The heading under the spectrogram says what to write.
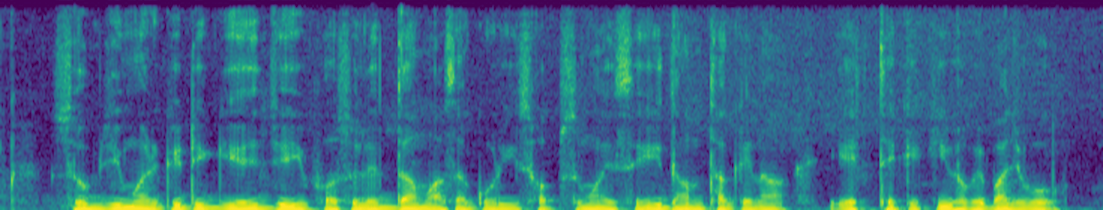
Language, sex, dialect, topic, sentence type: Bengali, male, Standard Colloquial, agriculture, question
